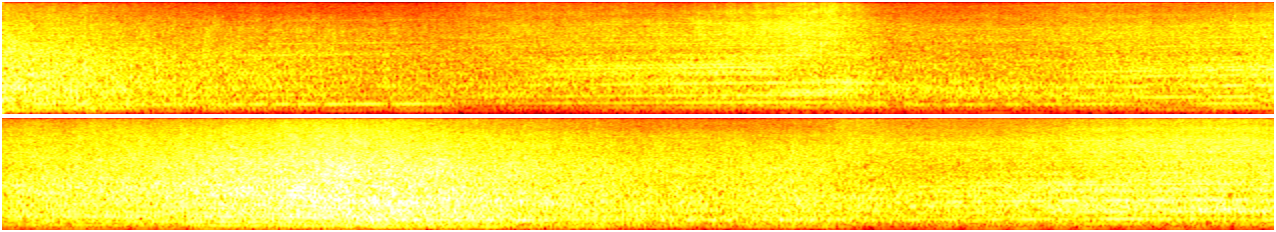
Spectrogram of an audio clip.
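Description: ARCA stock cars racing side by side at Richmond under the lights, engines droning and swelling as cars pass, a continuous roar rising to a peak midway before easing slightly.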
